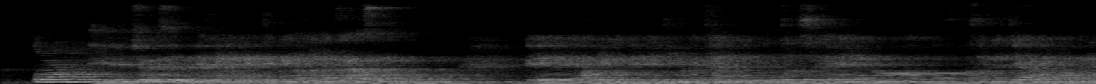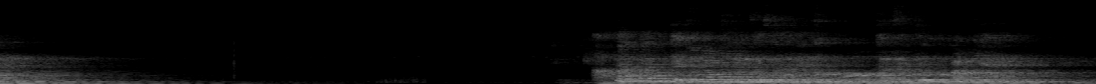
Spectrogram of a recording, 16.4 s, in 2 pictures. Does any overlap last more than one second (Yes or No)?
Yes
